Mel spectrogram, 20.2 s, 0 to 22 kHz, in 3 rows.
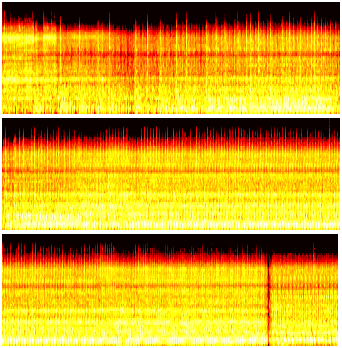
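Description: Single-cylinder 12.5 hp Briggs & Stratton lawnmower engine on a homemade outboard running. It picks up speed about four to seven seconds in and then holds a steady note while it drives an oversized propeller. The sound breaks off for an instant near the end.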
